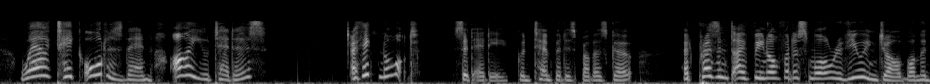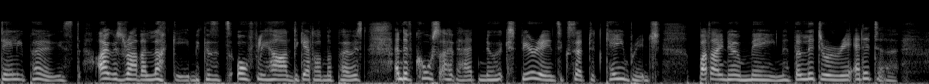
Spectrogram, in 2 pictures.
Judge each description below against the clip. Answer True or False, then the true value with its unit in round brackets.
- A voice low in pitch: False (225 Hz)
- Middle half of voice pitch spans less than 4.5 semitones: False (5.0 semitones)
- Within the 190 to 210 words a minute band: True (195 wpm)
